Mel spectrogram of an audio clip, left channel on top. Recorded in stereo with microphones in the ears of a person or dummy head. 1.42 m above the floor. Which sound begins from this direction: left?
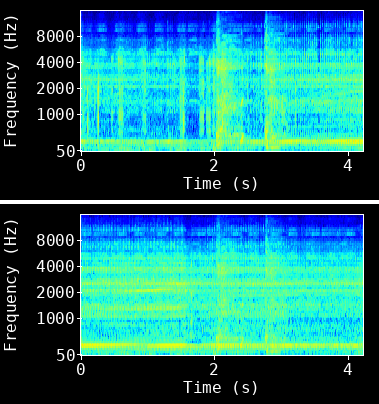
A cough, at 2.0 s.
